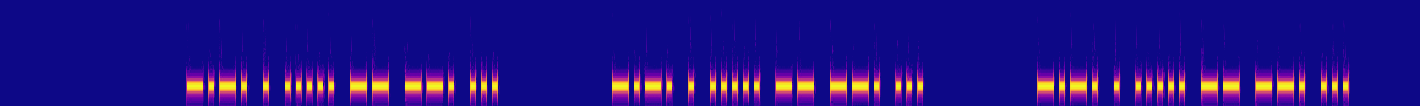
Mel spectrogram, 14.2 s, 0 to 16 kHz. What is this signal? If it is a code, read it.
Morse code, heard as a keyed tone, about 22 wpm, 700 Hz. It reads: CE5MGS CE5MGS CE5MGS
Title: DXCC-100 Call Signs - 6 Characters - Repeated 3x - 22wpm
